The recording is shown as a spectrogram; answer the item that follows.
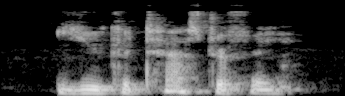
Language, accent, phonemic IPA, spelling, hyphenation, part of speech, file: English, Southern England, /ˌjuːkəˈtæstɹəfi/, eucatastrophe, eu‧ca‧tas‧tro‧phe, noun, LL-Q1860 (eng)-eucatastrophe.wav
- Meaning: A catastrophe (dramatic event leading to plot resolution) that results in the protagonist's well-being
